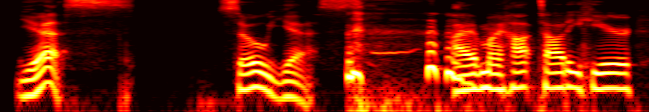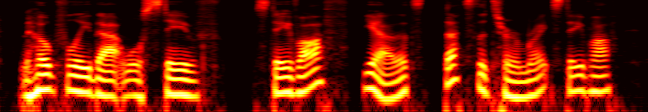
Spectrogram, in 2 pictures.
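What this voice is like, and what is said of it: Congested, more nasal voice. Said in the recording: “my coughs and my sniffles ... I'm a little bit more nasally than I usually am”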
